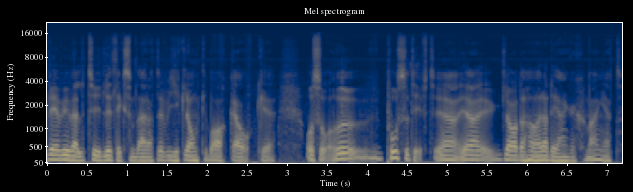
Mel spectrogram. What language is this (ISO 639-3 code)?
swe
